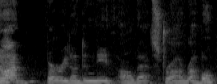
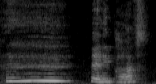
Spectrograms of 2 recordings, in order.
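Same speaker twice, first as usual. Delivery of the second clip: slow loud gasping puff; wolf puffing at the sticks; huge puff; 9 semitones higher, 9 dB louder, much slower than usual. Acted. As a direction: blow with all your breath. Wolf blowing.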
